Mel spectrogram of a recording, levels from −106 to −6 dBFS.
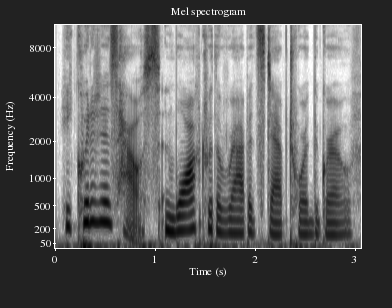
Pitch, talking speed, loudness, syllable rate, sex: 175 Hz, 255 wpm, -17 LUFS, 6.5 syllables/s, female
